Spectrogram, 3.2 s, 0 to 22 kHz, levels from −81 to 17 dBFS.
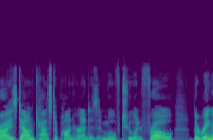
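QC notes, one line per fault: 1.16–1.22 s, damaged data in a compressed stream: a brief glitch as corrupted frames are misdecoded until sync returns.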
